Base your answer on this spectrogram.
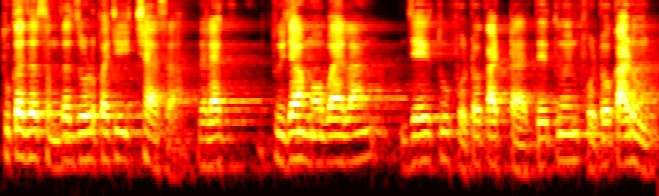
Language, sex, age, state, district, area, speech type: Goan Konkani, male, 60+, Goa, Bardez, rural, spontaneous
